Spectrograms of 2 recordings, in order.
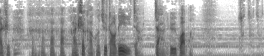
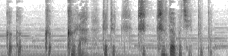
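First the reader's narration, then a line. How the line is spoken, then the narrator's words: Terrified stammering. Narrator (Chinese): 旅馆的服务生惊恐万分，结结巴巴的说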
